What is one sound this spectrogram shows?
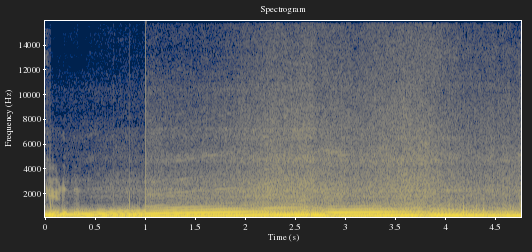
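A motorcycle engine revs up sharply.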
